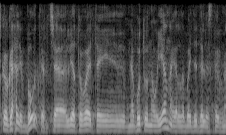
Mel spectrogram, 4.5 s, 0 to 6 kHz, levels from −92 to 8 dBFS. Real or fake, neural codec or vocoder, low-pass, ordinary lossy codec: fake; codec, 16 kHz, 4.8 kbps, FACodec; 5.4 kHz; AAC, 48 kbps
